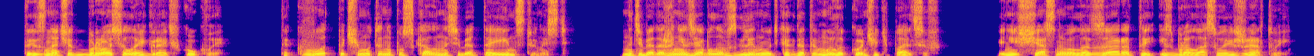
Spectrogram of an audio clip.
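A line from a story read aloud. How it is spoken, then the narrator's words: Playful, laughing speech. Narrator (Russian): Лазар, продолжая весело смеяться, шутливо заговорил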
